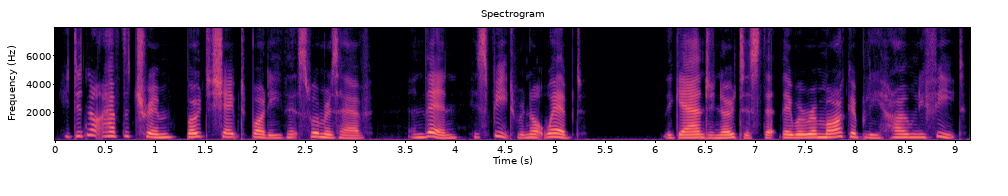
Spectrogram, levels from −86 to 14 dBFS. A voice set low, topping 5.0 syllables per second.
No: high, 230 Hz; 5.5 syllables/s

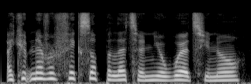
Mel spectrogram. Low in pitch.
No: high, 210 Hz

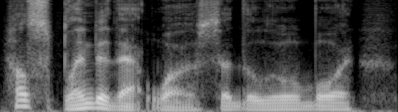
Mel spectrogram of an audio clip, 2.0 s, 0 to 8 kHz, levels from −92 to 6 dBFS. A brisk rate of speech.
Yes: fast, 240 wpm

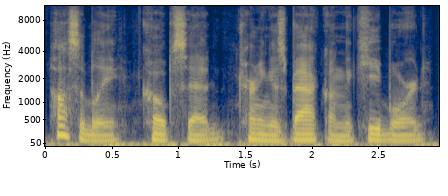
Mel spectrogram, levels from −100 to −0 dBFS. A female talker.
No: male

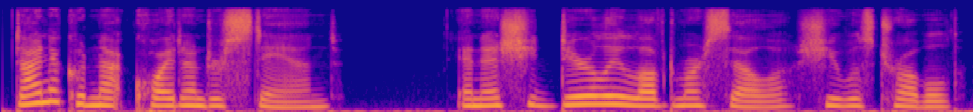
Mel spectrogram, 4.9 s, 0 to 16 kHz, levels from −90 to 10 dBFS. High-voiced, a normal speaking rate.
Yes: high, 230 Hz; average, 175 wpm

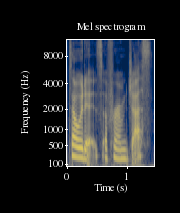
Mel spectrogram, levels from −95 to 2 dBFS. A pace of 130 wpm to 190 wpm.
No: fast, 205 wpm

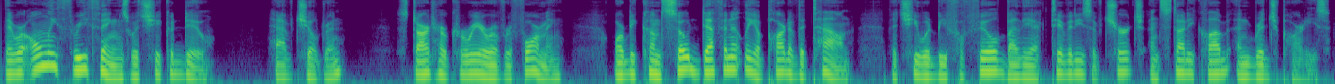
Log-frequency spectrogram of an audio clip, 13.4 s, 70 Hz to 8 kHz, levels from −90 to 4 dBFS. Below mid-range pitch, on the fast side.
No: low, 115 Hz; average, 185 wpm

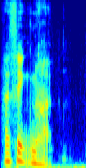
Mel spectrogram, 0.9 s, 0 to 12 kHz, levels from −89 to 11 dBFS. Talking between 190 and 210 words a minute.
Yes: fast, 205 wpm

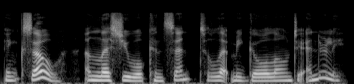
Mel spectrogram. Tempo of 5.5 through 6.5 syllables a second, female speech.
Yes: 6.2 syllables/s; female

